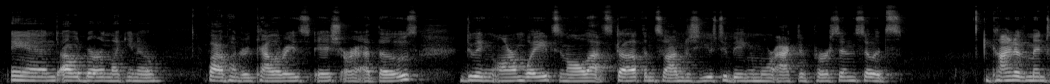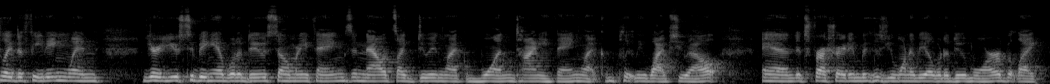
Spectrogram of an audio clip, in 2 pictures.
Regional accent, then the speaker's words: Memphis, Tennessee, United States; But we're also from Memphis, where like anytime you go into a hospital, there's like 8 different parking lots and parking garages and breezeways to walk through and entrances and all that stuff.

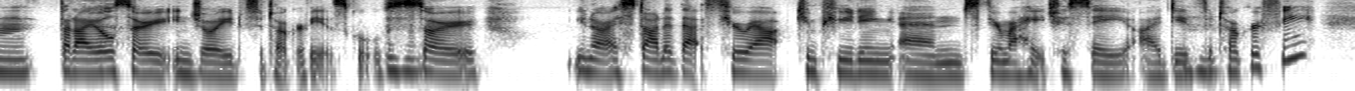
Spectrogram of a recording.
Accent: Avoca, New South Wales, Australia; So I grew up in Avoca.

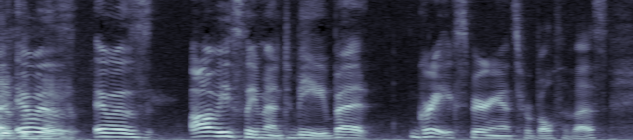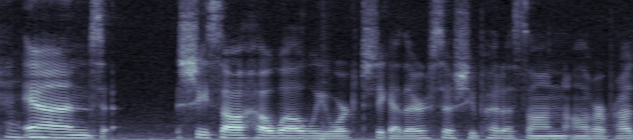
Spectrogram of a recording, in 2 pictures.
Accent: California, United States; now in Austin, United States; So I grew up in California. Okay. And I went to design school in California.

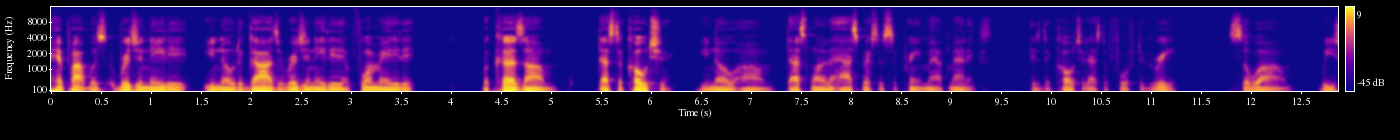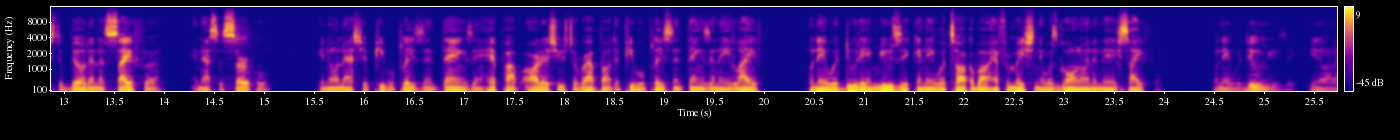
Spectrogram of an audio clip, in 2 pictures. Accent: Washington, District of Columbia, United States; born there; my people are from the DMV. I was born in Washington, D.C., but my mom was in the military, so I traveled around.

